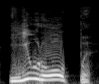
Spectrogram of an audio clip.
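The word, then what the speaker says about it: Europe: जैसे ई यू आर ओ पी ई इसको पढ़ेंगे यूरोप यू रोप फिर यहां पे देखो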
